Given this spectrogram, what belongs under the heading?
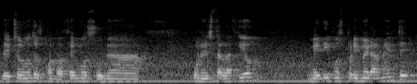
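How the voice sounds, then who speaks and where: A man with a Spanish accent speaks very fast at a fairly high pitch in a monotone, flat voice, with noticeable background noise. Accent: Peninsular Spanish. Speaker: technical presenter, marine engine equipment. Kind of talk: technical presentation.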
